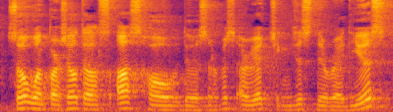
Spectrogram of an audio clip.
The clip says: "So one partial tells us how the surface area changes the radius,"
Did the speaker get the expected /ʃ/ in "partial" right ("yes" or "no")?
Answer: no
